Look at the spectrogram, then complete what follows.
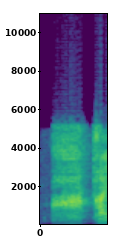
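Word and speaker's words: חטא: 하타라고 쓰고 영어로는 CH를 썼는데 CH를 하로 발음하기 좀 힘들죠. 이게 왜냐면은 이 목구멍을 아주 심하게 긁어서 내는 소리가 이러는 숨이에요. 우리 아주 불쾌한 소리. 카타 이렇게 읽어야 돼.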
